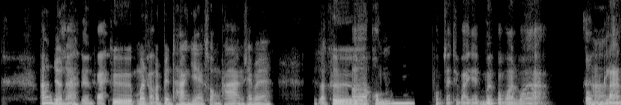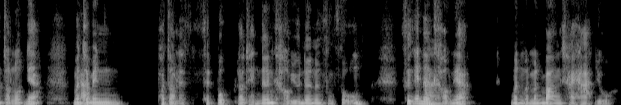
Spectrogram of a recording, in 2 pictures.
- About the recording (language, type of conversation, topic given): Thai, podcast, คุณเคยมีครั้งไหนที่ความบังเอิญพาไปเจอเรื่องหรือสิ่งที่น่าจดจำไหม?
- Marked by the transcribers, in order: other background noise; tapping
